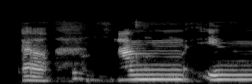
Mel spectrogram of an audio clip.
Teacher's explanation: jangan dipanjangkan alifnya langsung ya tapi yang mengalir cuma Nun sukunnya aja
